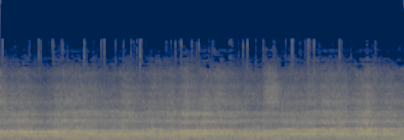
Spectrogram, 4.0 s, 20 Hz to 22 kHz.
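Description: A pop song playing from a 7-inch vinyl single on a turntable: a group of voices singing in harmony over the backing band, at a steady level.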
